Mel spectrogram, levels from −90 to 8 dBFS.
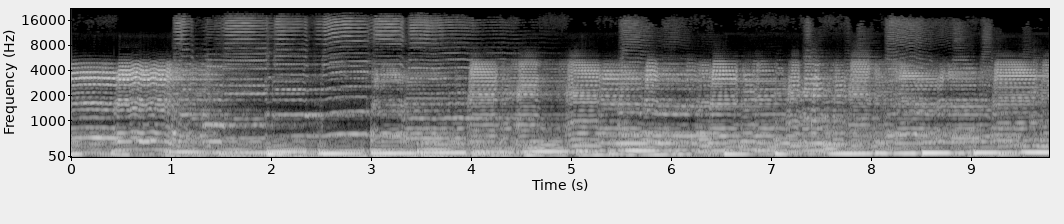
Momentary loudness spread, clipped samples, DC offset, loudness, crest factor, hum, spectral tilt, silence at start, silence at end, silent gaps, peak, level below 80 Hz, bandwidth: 6 LU; under 0.1%; under 0.1%; -14 LUFS; 12 dB; none; -6 dB/octave; 0 s; 0 s; none; 0 dBFS; -34 dBFS; 18.5 kHz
